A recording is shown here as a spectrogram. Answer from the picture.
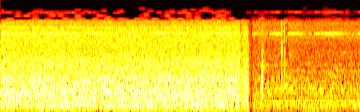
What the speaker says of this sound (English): Switch on air exhaust. Switch on forced air start.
